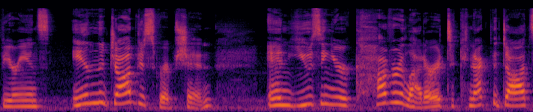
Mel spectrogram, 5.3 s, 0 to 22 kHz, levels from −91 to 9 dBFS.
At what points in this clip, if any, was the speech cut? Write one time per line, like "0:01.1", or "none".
none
